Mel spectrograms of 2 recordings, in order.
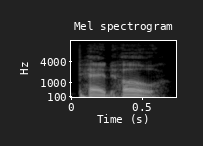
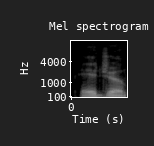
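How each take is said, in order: First: The middle consonant sounds like an H. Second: The middle consonant sounds like an R.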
